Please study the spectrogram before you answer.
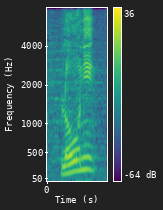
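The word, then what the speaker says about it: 牢人: 这个劳人读音和这个浪人是一样的，劳宁，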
